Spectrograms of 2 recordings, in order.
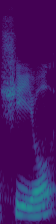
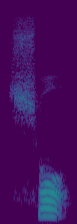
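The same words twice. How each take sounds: First: Shiyo as two syllables, shi then yo; wrong split syllables. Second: Sho as one blended syllable. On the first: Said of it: "not shiyo, it's sho". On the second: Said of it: "one blended syllable". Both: Shown as a demonstration.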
